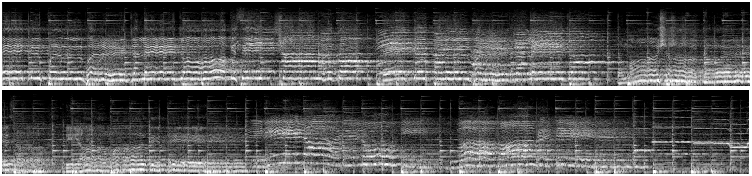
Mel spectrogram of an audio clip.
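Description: Male vocalist singing a Hindi film song live, in a slow devotional style, backed by an orchestra with violins and steady percussion.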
